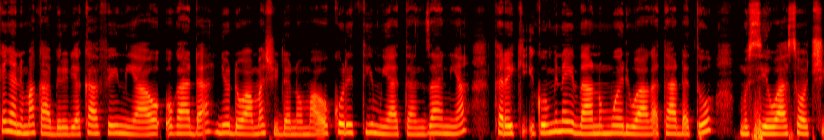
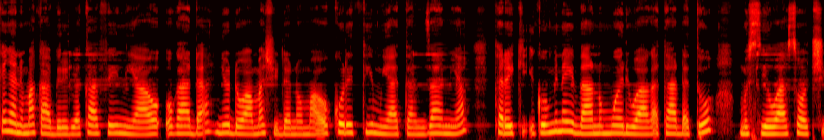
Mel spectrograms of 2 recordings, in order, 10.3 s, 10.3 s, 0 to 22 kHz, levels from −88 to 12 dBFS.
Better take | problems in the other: first | noise reduction (neural mask model DeepFilterNet 3)

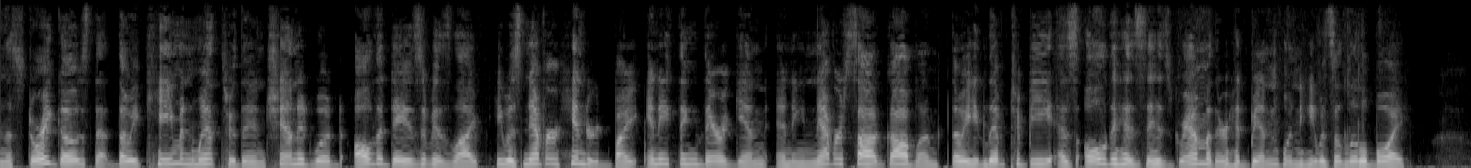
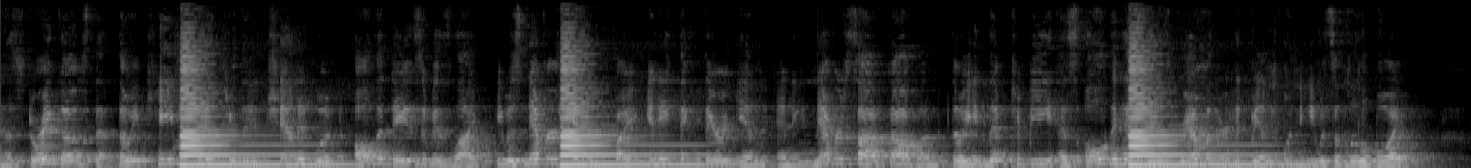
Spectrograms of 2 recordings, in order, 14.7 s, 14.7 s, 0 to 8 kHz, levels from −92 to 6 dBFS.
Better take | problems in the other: first | background sound (Wind instrument, woodwind instrument); 4 dB above the speech // room echo; dies away in 0.9 s

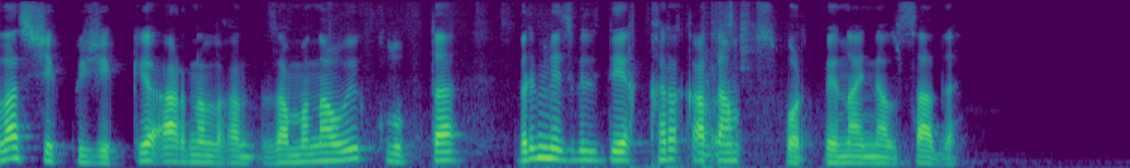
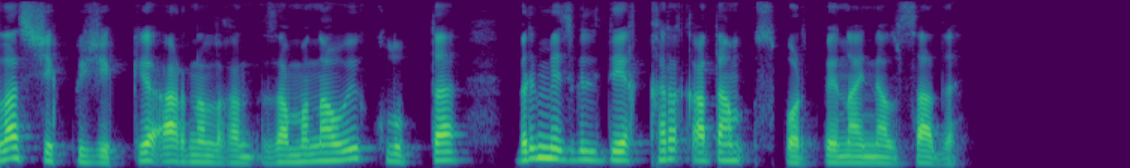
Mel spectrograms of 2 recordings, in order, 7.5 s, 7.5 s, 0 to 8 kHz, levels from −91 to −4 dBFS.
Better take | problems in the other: second | noise reduction (neural separator model SepFormer DNS4)

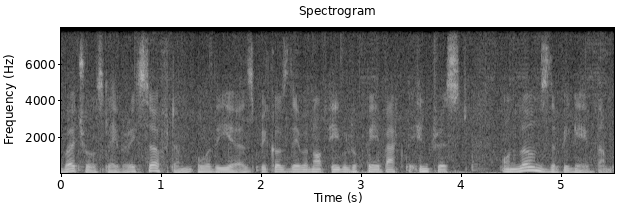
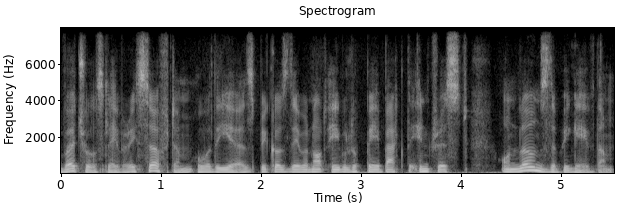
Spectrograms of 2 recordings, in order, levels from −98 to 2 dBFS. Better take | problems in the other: second | background sound (Stream + Drum kit); 16 dB below the speech

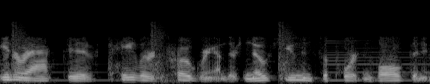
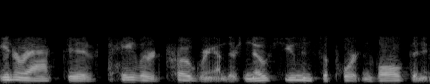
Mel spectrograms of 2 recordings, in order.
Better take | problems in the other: second | background sound (Gunshot, gunfire + Wind instrument, woodwind instrument); 19 dB below the speech

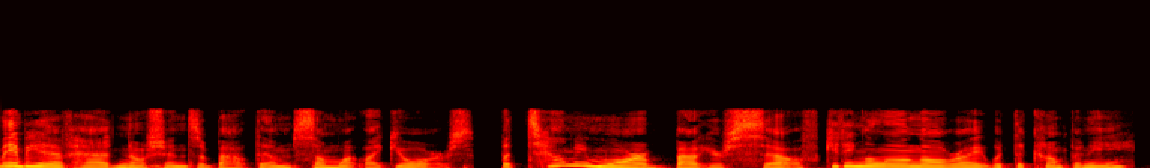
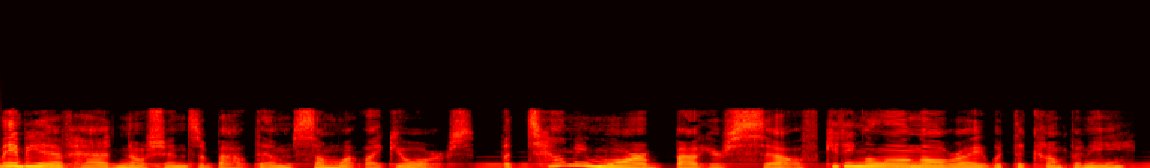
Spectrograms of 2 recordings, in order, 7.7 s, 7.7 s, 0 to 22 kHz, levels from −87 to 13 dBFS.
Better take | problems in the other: first | noise reduction (neural mask model RNNoise)

